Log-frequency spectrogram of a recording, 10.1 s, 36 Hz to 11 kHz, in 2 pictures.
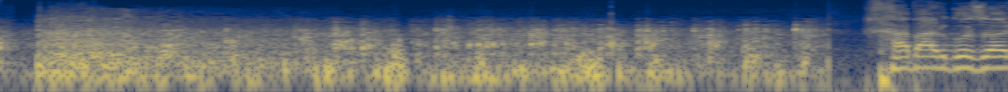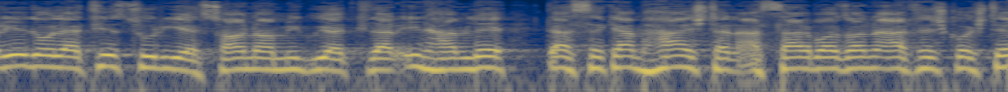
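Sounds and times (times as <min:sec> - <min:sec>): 
successive ammunition depot explosions: 0:00.0 - 0:04.2
wind noise on the microphone: 0:00.0 - 0:04.2
speech: 0:04.4 - 0:10.0.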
